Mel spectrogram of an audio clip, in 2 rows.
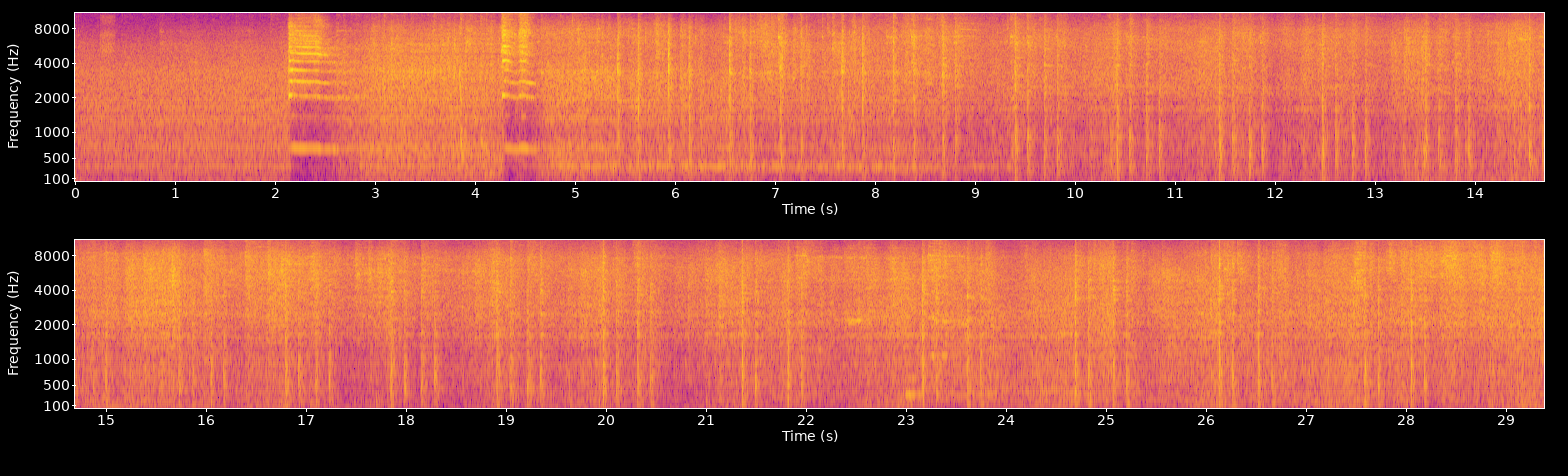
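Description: VL11.8 electric locomotive hauling a freight train: two short horn blasts about two seconds apart, then a long run of freight wagons' wheels clattering rhythmically over the rail joints as the train rolls past.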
